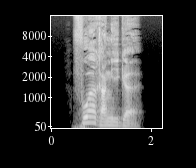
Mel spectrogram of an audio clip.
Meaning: inflection of vorrangig: 1. strong/mixed nominative/accusative feminine singular 2. strong nominative/accusative plural 3. weak nominative all-gender singular
- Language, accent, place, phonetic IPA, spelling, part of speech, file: German, Germany, Berlin, [ˈfoːɐ̯ˌʁaŋɪɡə], vorrangige, adjective, De-vorrangige.ogg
